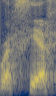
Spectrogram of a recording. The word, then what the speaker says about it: Rafah: Israel has heard a lot of international criticism for the operation in Rafah, or Rafah as it is pronounced, many opining that it will create a horrendous humanitarian disaster.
